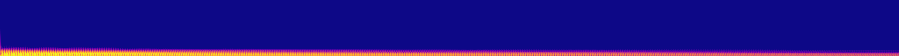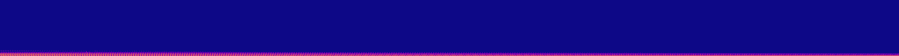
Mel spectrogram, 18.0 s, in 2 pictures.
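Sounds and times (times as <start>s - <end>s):
low D string: 0.0s - 6.2s.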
